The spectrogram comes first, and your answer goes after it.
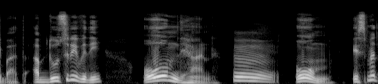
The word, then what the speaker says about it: ओम्: तरीका बताया गया है ओम असल में तीन ध्वनियों से बना है अ उ और अम अ प्लस उ प्लस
